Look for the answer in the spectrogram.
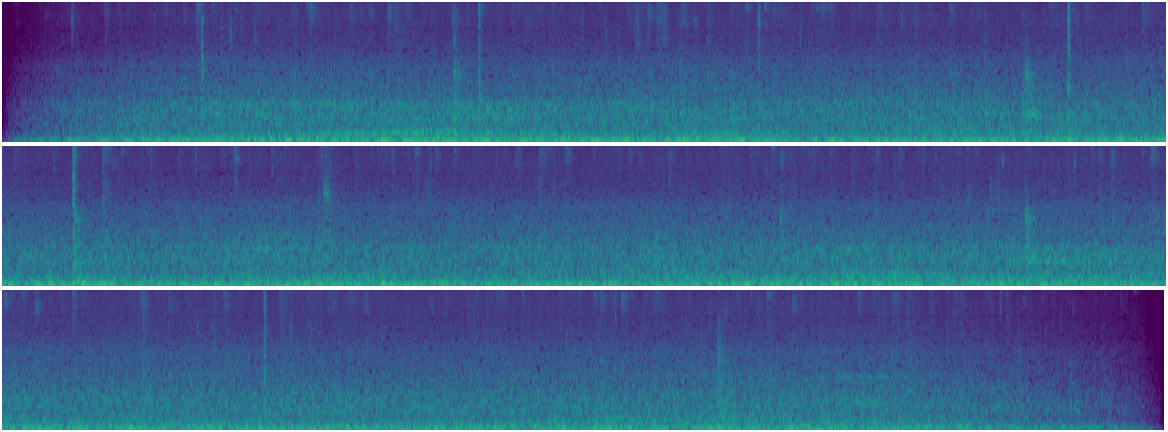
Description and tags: rain - garage - back door
Rain onto grass, recorded from inside garage with back door open.
ambiance, ambience, ambient, atmosphere, field-recording, garage, gloomy, gloomy-weather, grass, gray, grey, nature, outdoors, outside, rain, raining, rain-on-grass, rainy, soundscape, water, weather, wet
